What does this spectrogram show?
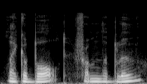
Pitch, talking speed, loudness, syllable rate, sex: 135 Hz, 245 wpm, -15 LUFS, 4.7 syllables/s, male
